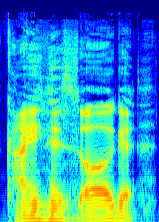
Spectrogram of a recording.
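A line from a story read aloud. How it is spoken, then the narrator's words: Laughing. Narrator (German): lachte der Baron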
